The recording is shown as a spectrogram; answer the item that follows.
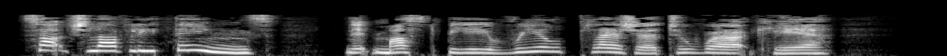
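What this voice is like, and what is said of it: Put-on posh upper-class accent. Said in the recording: “Even she hardly recognized her own accent. ... the upper-class vowels”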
